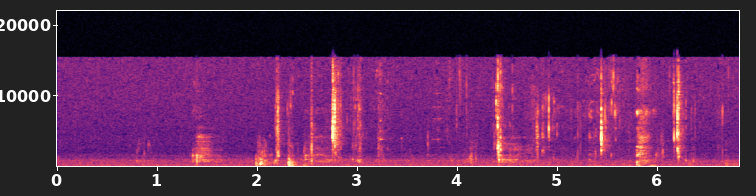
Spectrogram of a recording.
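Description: Close-up eating sounds: wet chewing and smacking mouth clicks as rice and fried fish are eaten by hand, in short irregular bursts over a low steady hum.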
